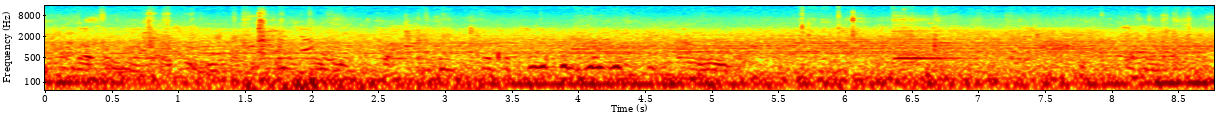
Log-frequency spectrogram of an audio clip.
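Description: A brass and woodwind band plays outdoors.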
